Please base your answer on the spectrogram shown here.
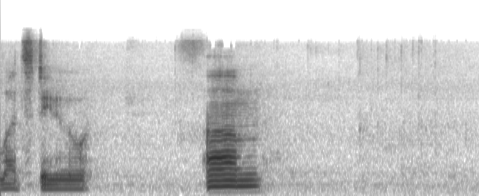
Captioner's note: keyboard keys clicking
